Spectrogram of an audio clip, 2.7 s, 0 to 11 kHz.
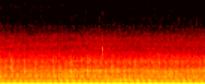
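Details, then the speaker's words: Used Yamaha YZF-R25 250cc motorcycle idling, listened to at the engine while checking before purchase: deep, even thrum of about three pulses a second with no tek-tek tapping; engine in good health. "bagian situ nggak ada bunyi tek tek tek tek tek gitu betimus mesin motornya masih bagus ya teman-teman"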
